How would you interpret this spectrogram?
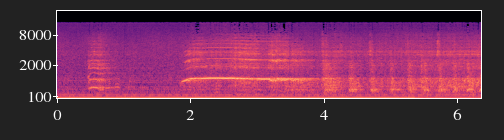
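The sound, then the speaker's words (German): A loud, noisy passenger train heard from on board, rumbling along the rails, with a constant low roar and a long, steady high-pitched squeal or whistle rising over the clatter midway through. “sitzen wir nun im Zug. Mensch, macht dir aber einen Krach.”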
